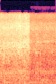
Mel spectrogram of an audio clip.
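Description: Stuffed okra (vendakkai) sautéing in a little oil in a pan, a loud hissing sizzle that drops sharply halfway and then continues as a steadier, softer fry with no talking.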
